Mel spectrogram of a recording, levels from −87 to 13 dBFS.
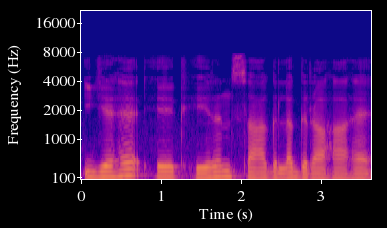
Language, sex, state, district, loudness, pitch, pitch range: Hindi, male, Bihar, Kishanganj, -26 LUFS, 115 Hz, 110-125 Hz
